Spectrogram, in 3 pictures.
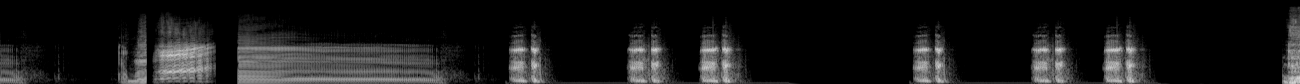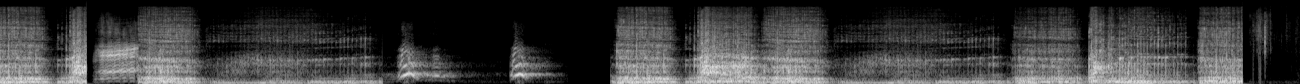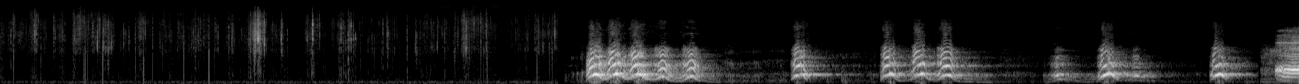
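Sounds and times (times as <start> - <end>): animal grunts: 12.8 - 16.9, 19.1 - 25.4
large animal roaring: 12.8 - 16.9, 19.1 - 25.4.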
